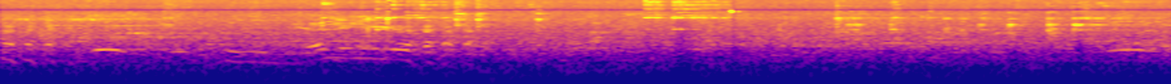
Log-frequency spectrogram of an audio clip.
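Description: A woman talks playfully to a baby nearby.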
